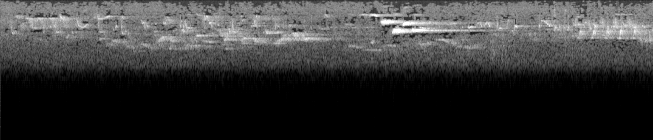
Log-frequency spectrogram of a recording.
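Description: Faint forest birdsong: scattered high chirps and short whistled calls, a little louder about six seconds in.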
